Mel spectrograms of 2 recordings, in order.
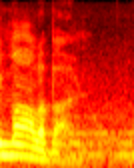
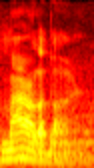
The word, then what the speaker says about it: Marylebone: but coming up on marylebone yes that's how it's pronounced some people say marla bone they're wrong it's marilyn bone right and uh and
